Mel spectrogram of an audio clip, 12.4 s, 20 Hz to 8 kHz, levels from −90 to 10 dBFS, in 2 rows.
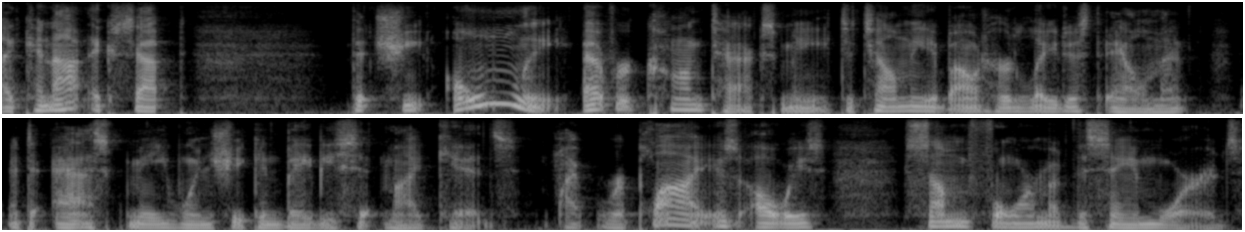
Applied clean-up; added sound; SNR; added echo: none; none; none; none.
